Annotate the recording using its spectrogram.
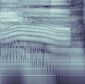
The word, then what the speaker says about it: Resurgam: Ich weiß nicht, Resurgam, wie würdest du es aussprechen? – Resurgam, wahrscheinlich ist doch Latein. – Resurgam, stimmt, das ist Latein.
